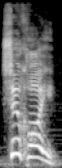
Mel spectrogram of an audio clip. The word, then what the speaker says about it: Sukhoi: Gibbo, I'll pronounce this one. Sukhoi.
